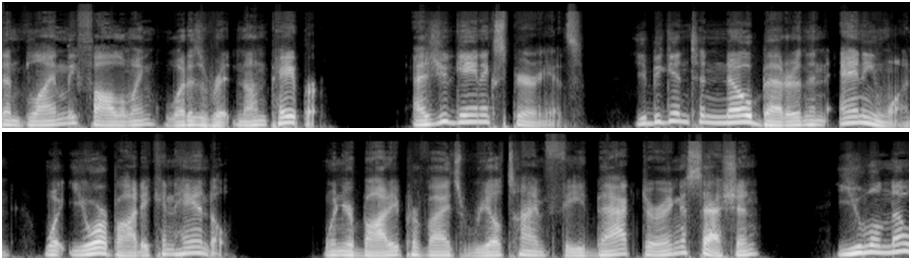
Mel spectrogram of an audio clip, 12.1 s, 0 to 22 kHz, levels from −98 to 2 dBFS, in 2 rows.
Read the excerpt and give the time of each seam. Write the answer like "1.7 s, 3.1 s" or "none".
none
